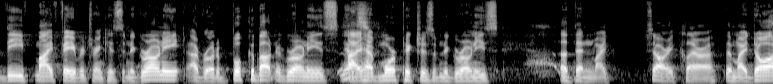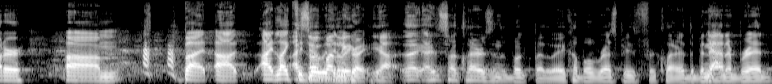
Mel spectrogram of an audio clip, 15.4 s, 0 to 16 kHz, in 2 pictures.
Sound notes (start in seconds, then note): 8.2 laughter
